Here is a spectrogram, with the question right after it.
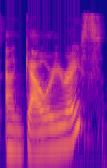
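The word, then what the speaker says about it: Angourie Rice: The great, we were mispronouncing her name, but I guess it's Angowri Rice.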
